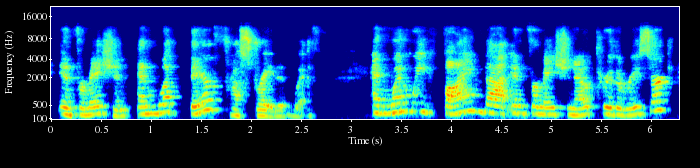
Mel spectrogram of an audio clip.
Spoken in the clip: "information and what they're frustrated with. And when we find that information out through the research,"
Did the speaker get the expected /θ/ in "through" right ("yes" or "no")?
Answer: yes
